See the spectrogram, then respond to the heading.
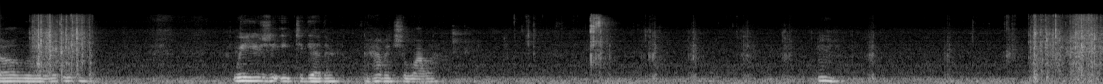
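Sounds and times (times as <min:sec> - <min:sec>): person humming mm: 0:08.2 - 0:08.5
tortilla chip crunching: 0:09.5 - 0:11.0.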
